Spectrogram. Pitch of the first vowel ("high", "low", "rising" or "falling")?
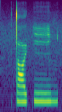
low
